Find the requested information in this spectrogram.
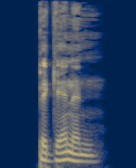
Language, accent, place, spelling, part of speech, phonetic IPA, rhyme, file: German, Germany, Berlin, begännen, verb, [bəˈɡɛnən], -ɛnən, De-begännen.ogg
- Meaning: first/third-person plural subjunctive II of beginnen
